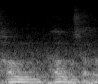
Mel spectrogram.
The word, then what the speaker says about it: Hamsa: The Hamsa, it's pronounced Hamsa. When there's a dot over the M, it's not pronounced M. You know, it's Hamsa.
